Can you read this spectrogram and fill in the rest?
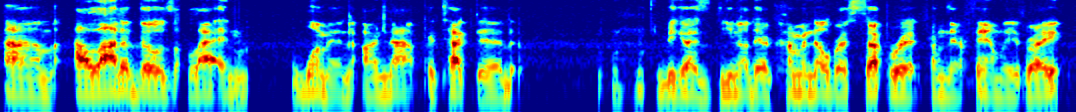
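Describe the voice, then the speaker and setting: A man's voice: deep voice, level tone, moderate pace, fairly bright tone, no echo, low-quality recording. A man talking as a guest on a video call, stating firm opinions with many fillers and laughing at himself. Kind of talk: casual opinionated chat.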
